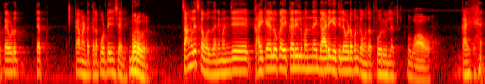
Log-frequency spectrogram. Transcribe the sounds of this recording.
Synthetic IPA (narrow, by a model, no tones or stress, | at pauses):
t̪eʋɽət̪jat̪̚ | kajm̤əɳʈt̪at̪ːjalapoʈenɕəlibəɾobəɾ | t͡saŋɡlet͡skəmot̪at̪añim̤əɳd͡zekaɦiːkajlokəekəɾiːlmənːəjɡaɽiːɡʱet̪iːleʋɽ̤əp̬əɳkəmot̪at̪foɾʋilːəɾʋaw | kaɦiːka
